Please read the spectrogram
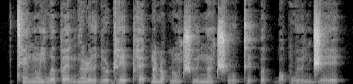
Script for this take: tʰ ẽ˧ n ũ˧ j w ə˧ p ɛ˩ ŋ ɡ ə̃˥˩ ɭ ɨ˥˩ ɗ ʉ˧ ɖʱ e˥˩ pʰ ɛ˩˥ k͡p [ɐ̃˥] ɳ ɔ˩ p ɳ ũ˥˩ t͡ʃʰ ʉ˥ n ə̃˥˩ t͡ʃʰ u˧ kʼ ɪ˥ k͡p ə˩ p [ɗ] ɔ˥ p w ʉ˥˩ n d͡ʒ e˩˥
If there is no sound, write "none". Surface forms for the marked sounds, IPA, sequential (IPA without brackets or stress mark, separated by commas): ə̃˥, ɓ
